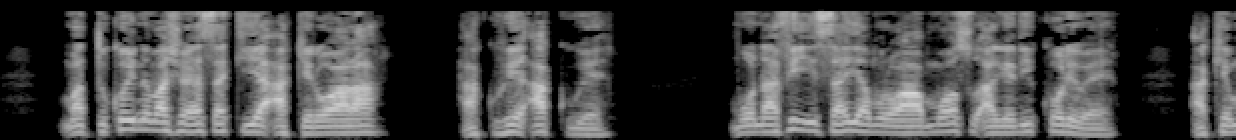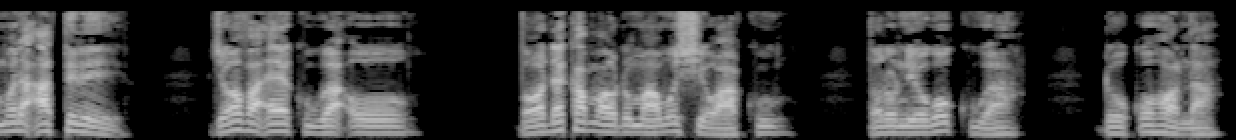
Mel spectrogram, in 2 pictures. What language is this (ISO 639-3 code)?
kik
